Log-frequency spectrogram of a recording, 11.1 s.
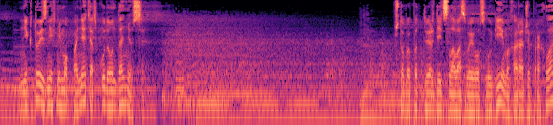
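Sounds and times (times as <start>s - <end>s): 
speech: 0.4s - 3.1s, 8.0s - 11.0s
deep loud rumble of thunder: 3.2s - 10.6s.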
